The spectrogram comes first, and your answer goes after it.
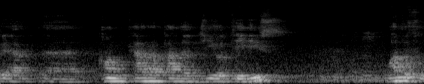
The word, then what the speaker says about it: Karapanagiotidis: be said about Kon Karapanagiotidis. Wonderful name. I once won a trivia contest by spelling that name properly. It's not that difficult, it's all in the syllables, Karapanagiotidis, right?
